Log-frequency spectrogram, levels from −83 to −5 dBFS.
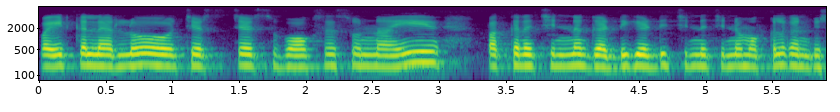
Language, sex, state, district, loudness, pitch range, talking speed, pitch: Telugu, female, Andhra Pradesh, Sri Satya Sai, -16 LUFS, 180-190 Hz, 150 wpm, 185 Hz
